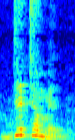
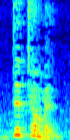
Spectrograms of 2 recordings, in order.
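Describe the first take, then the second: Both takes have the same delivery.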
